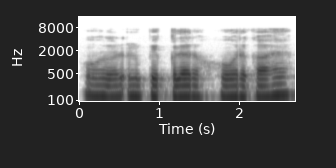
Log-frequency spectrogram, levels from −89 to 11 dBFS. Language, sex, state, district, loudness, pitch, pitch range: Hindi, male, Punjab, Fazilka, -15 LUFS, 125 Hz, 120-125 Hz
